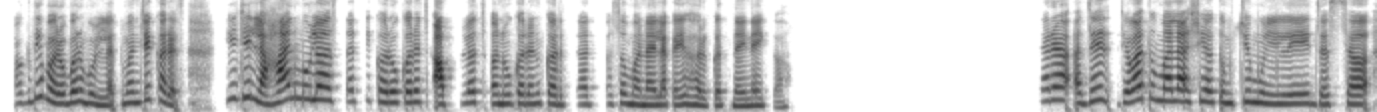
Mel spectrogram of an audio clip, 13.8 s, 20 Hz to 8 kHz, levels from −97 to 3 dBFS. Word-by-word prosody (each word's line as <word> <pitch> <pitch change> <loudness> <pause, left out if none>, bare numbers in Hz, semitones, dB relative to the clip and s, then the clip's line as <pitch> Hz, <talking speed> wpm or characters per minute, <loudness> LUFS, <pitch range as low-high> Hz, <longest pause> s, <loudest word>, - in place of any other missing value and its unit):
अगदी 290 - -6
बरोबर 285 0 +2
बोललात. 240 0 -4
म्हणजे 275 +6 0
खरंच - - 0 0.4
ही 385 +2 -6
जी 415 -3 0
लहान 290 +10 +8
मुलं 360 -1 +3
असतात 330 -2 -9
ती 330 - -20
खरोखरच 285 0 -2
आपलंच 255 +5 -8
अनुकरण 245 0 -4
करतात 230 -1 -5 0.2
असं 240 +3 -8
म्हणायला 215 -2 0
काही 220 +1 -3
हरकत 195 -2 -6
नाही. 185 -1 -2
नाही 200 +1 -3
का? 175 -5 -19 2.5
तर 320 +1 -6
अ, 345 0 +2
जे 330 +3 +1 0.2
जेव्हा 310 +5 +6
तुम्हाला 320 -3 +2
अशी 305 +1 -2 0.2
तुमची 275 +2 -5
मुले 250 -1 -2
जसं 235 0 -1
260 Hz, 135 wpm, -23 LUFS, 230-305 Hz, 2.5 s, लहान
